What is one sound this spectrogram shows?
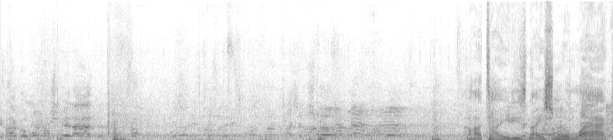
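A crowd murmurs and calls out in a large hall.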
